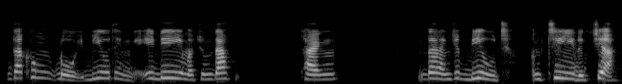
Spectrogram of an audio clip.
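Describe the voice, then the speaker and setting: Bright high-voiced woman teaching English. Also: no room sound. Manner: quick, switches between coaching and correcting. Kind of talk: online English lesson. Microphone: video call. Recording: dull online meeting audio.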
